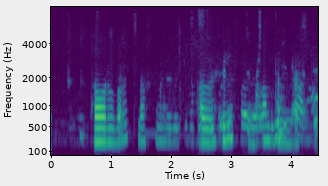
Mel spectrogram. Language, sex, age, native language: Icelandic, female, 11, Icelandic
